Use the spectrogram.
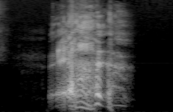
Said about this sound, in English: I get a sneeze.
